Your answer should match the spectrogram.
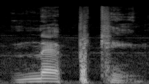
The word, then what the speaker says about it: napkin: vocabulário que é guardanapo nepin O a tem o som de E o restante tudo tem o mesmo som da escrita então guardanapo eu preciso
